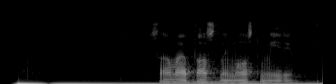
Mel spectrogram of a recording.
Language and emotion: Russian, neutral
